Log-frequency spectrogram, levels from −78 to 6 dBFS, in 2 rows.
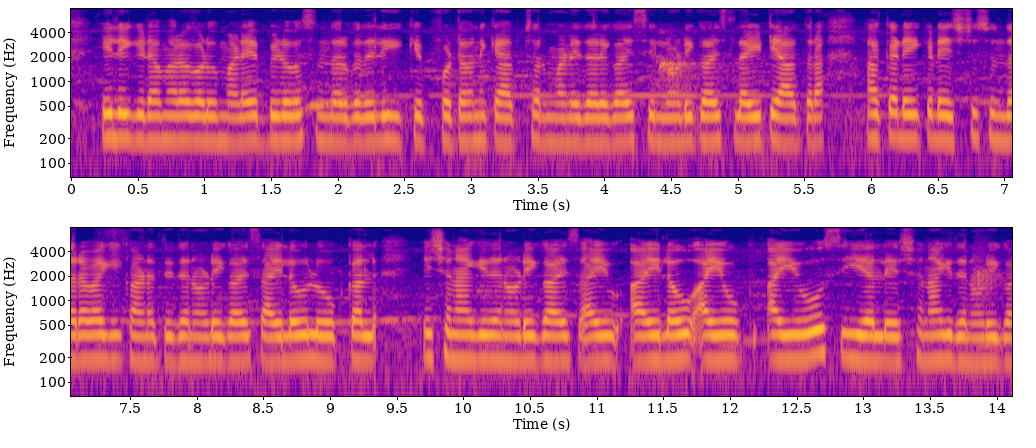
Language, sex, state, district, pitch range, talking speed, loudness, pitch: Kannada, female, Karnataka, Dharwad, 185-195 Hz, 170 wpm, -15 LUFS, 190 Hz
